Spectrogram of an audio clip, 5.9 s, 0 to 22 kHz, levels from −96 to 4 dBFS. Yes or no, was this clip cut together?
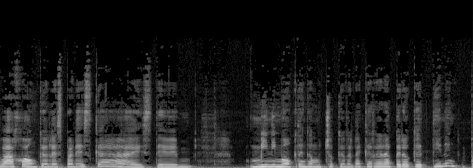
yes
